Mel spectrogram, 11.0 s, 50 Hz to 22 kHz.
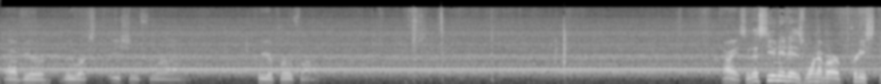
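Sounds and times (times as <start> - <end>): fan whirring with hum: 0.0 - 11.0.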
